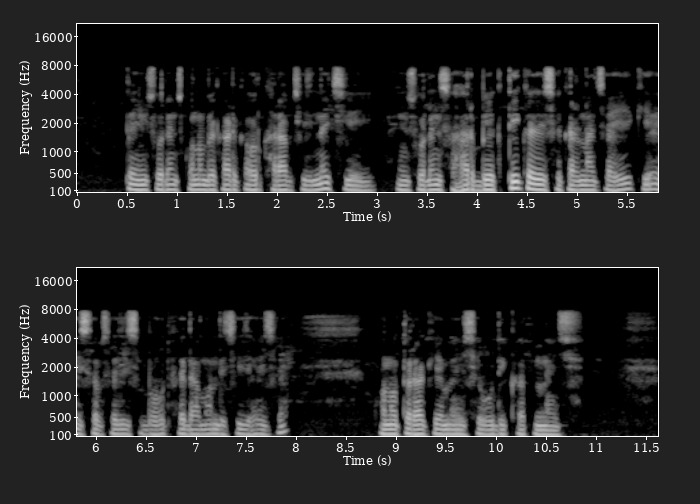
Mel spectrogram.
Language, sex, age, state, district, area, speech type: Maithili, male, 45-60, Bihar, Madhepura, rural, spontaneous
